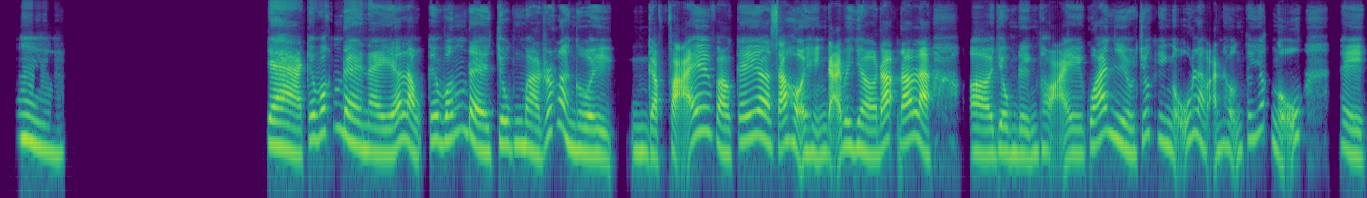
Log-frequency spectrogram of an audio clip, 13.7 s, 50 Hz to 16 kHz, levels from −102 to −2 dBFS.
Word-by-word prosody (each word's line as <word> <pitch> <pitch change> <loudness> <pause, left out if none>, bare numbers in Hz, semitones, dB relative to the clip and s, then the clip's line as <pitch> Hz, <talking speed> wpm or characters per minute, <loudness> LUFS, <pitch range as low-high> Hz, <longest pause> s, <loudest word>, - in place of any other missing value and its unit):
Ừm. 230 -10 -4 2.0
Chà, 220 -6 +4
cái 280 +6 -3
vấn 345 +5 -3
đề 260 -7 +1
này 190 -3 -2
á 250 - +2
là 275 - +4
một - - -10
cái 275 +1 -1
vấn 285 +7 -3
đề 205 -10 +2
chung 235 +3 -5
mà 205 -4 0
rất 330 - -4
là 400 - +2
người 185 -6 -3 0.4
gặp - - 0
phải 350 +2 +5
vào 190 - +1
cái, 265 +8 -2
ơ, 295 -4 +4
xã 245 - +5
hội 250 -6 +1
hiện 185 0 -7
đại - - +6
bây 230 0 -4
giờ 195 -5 -1
đó. - - +6
Đó 250 +3 +6
là, 300 - +5 0.3
ờ, 185 -2 +1
dùng 190 -2 -5
điện 180 0 -8
thoại 185 -2 -2
quá 235 +8 +3
nhiều 245 - -5
trước 320 - -10
khi 270 -4 -9
ngủ 230 - -7
làm 325 -1 -5
ảnh 220 - -4
hưởng 200 -3 -10
tới 275 - -10
giấc 380 +4 -11
ngủ. 295 - -5 0.4
Thì 180 -7 -3
230 Hz, 205 wpm, -21 LUFS, 190-280 Hz, 2.0 s, đại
